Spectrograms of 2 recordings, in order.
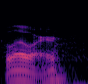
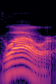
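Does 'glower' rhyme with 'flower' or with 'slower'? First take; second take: slower; flower. First: The first part sounds like 'glow', rhyming with 'slower'. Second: The first part rhymes with 'flower', like 'glau'. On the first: "Pretty sure I pronounced it correctly" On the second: "So flower, glower"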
